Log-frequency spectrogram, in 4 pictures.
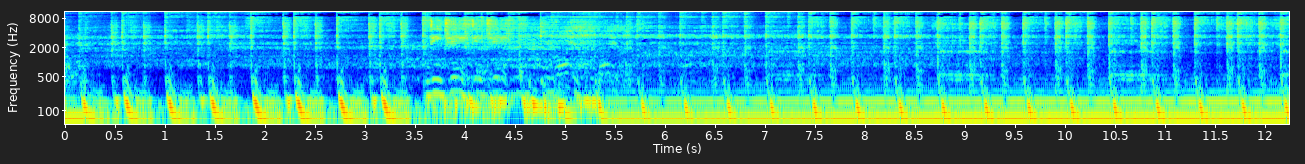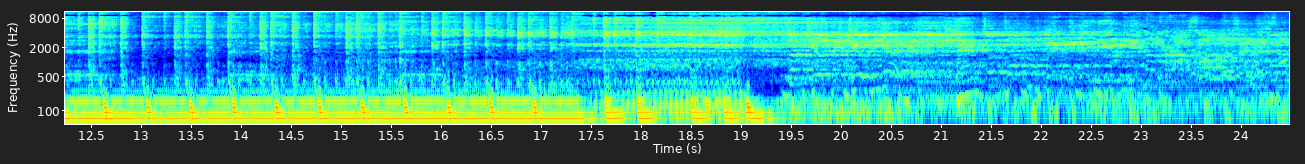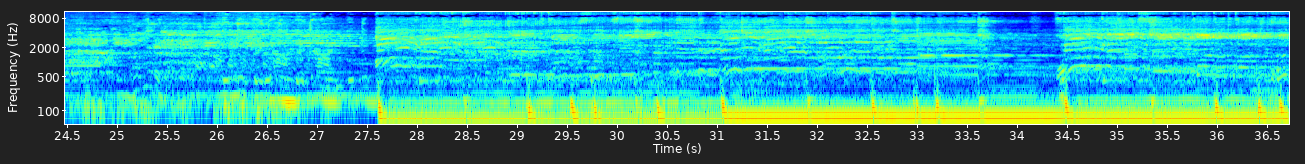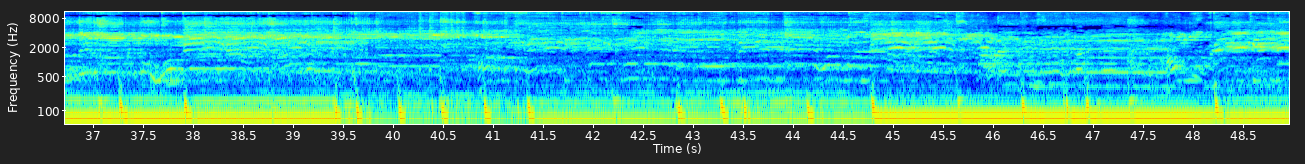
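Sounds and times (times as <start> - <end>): deep bass kick beat: 0.0 - 19.4, 27.6 - 48.9
electronic dance music: 0.0 - 48.9.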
